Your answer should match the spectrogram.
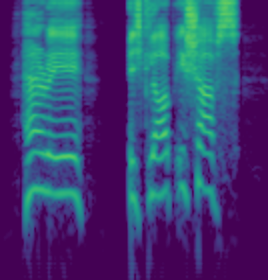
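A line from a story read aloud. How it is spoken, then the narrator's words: Calling out. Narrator (German): rief Seamus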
